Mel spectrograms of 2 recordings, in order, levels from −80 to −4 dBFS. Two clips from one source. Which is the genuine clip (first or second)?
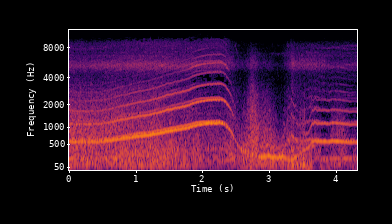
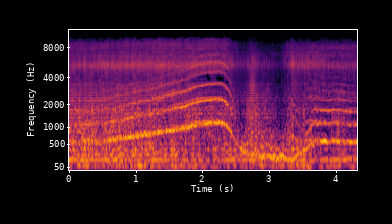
first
